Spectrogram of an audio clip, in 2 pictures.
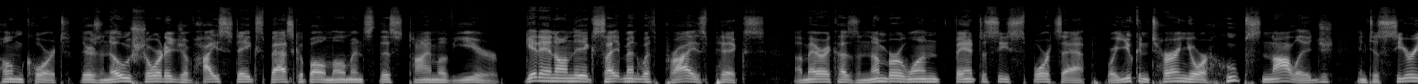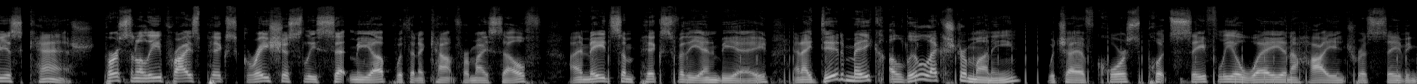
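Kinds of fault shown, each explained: Train of clicks: Right after "account for myself I", at about 20.1 s, a run of near-identical clicks starts ticking over the speech and keeps going to about 28.25 s, roughly forty of them at around 4.7 a second but unevenly spaced. They poke through at about 5 dB above the speech and are heard in the pauses too, so it's likely outside interference or a faulty connection or power supply injecting pulses rather than anything in the recording itself.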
